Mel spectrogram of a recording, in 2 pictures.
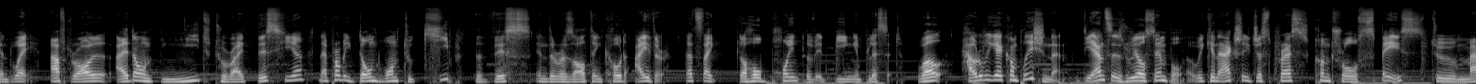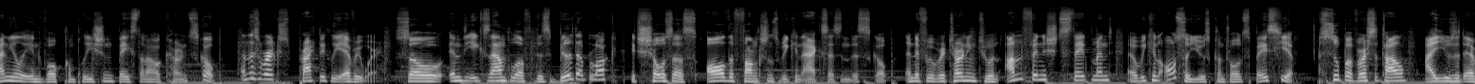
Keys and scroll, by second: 10.9 ctrl+space, 22.9 ctrl+space, 27.4 Escape.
